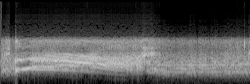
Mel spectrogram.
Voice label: damaged pilot, speech ru

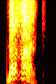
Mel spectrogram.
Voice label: robot Pilots Ready; World Of Warships

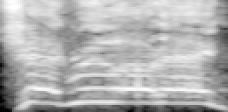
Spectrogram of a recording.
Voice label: US inform reloading, battlechatter, english; localized english

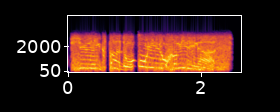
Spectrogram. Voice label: voice message engine destroyed, polish

